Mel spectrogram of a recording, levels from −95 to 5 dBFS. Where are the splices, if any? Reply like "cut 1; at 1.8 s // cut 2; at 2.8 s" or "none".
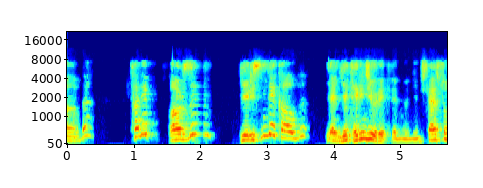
cut 1; at 3.7 s

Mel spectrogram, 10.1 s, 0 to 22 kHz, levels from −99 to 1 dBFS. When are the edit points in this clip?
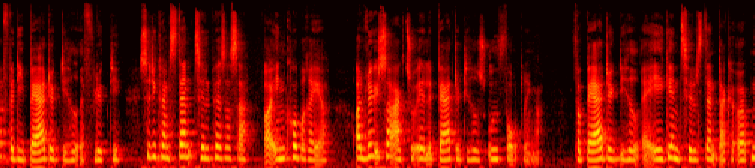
cut 1; at 1.8 s // cut 2; at 7.4 s

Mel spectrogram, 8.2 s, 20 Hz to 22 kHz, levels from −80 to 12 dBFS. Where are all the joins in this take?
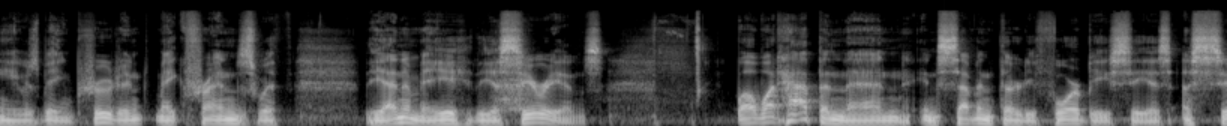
none

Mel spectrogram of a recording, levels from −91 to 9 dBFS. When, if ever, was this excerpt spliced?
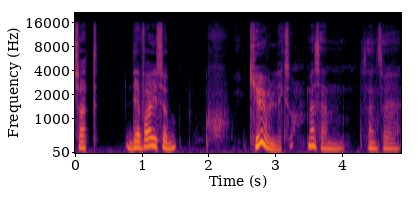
cut 1; at 3.4 s

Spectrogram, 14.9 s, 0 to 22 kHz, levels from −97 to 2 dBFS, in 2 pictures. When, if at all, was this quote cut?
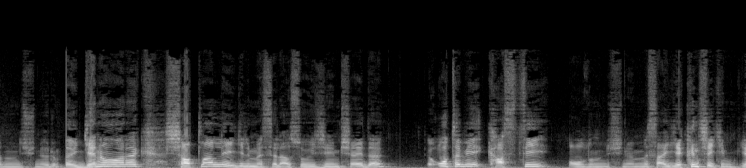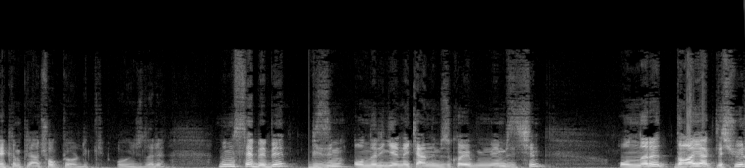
none

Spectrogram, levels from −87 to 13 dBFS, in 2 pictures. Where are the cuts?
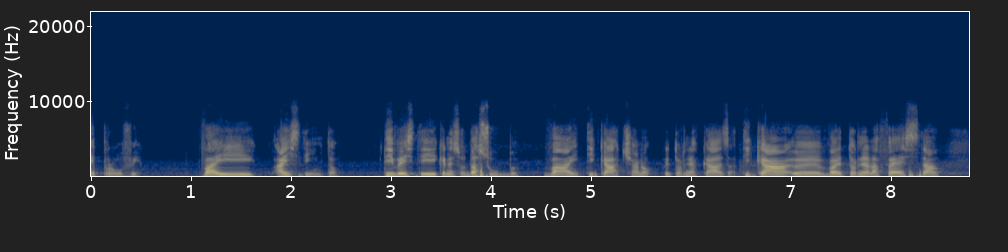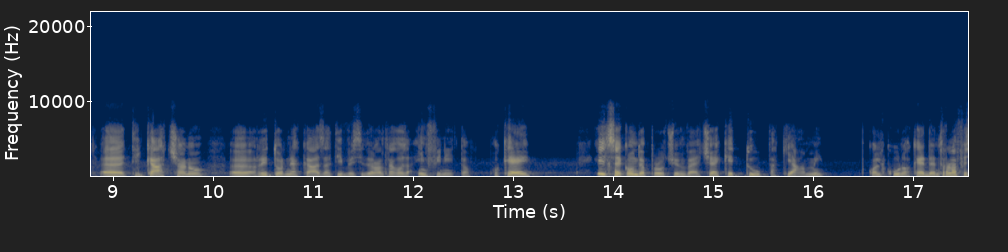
cut 1; at 6.5 s // cut 2; at 13.7 s // cut 3; at 15.6 s

